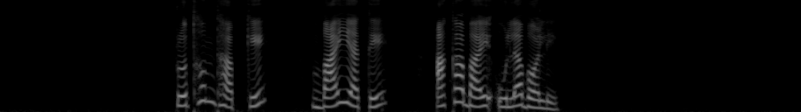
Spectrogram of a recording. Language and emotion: Bengali, neutral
